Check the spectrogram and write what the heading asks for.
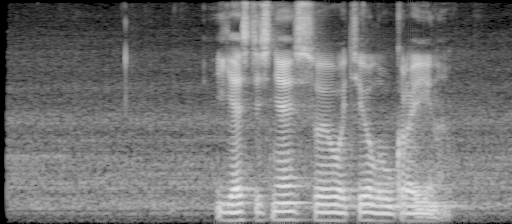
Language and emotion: Russian, neutral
